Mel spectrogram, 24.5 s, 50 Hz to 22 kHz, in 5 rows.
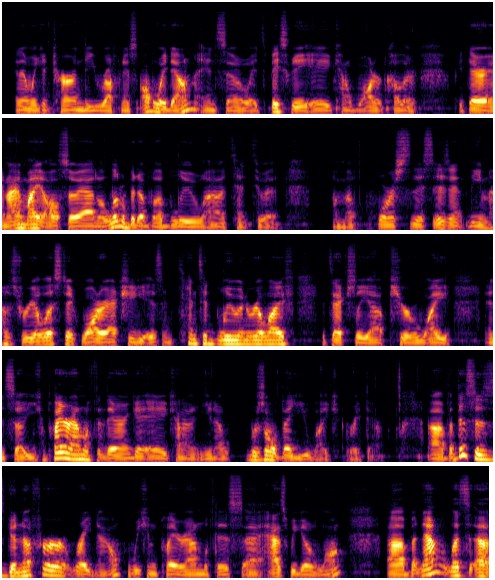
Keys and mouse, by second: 0.4-1.5 drag, 3.8 shift+middle click, 13.2 click, 18.8 shift+middle click.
